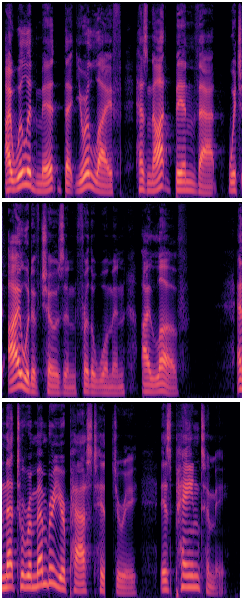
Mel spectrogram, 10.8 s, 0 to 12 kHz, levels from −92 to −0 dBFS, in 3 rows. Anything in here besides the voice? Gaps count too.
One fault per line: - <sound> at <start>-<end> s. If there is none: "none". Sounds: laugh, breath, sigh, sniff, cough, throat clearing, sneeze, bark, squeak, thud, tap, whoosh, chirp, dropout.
- dropout at 8.7-8.9 s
